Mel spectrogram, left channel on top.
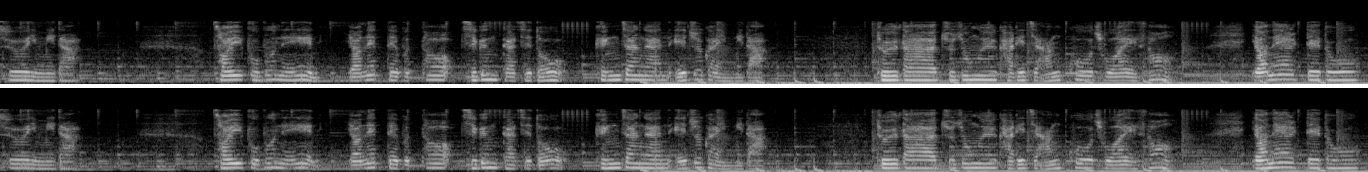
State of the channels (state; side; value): normal; both; correlation 0.37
